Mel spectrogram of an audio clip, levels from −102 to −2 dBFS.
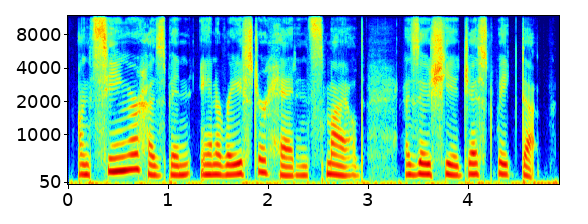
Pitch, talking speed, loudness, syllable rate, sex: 205 Hz, 205 wpm, -16 LUFS, 5.4 syllables/s, female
